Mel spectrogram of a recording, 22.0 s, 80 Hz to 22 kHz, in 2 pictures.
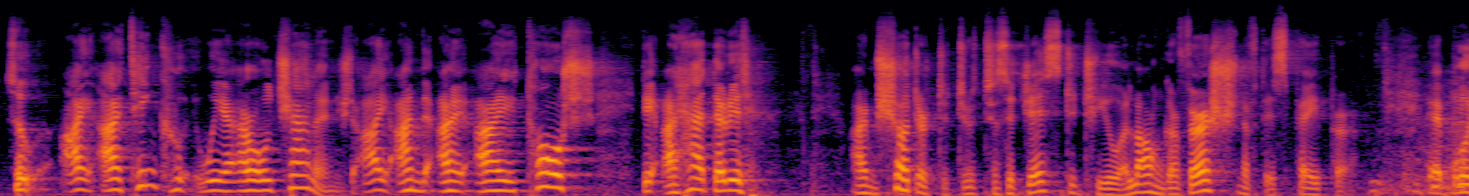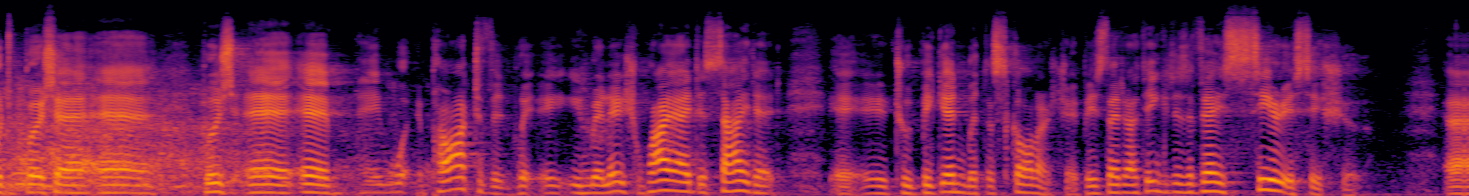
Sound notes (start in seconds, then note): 10.4 crowd Laughing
